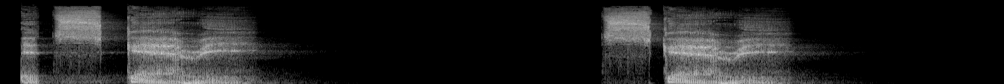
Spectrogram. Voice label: Scary Spoken, Scary’ and ‘It's Scary’ spoken in deep ominous voice.; Evil Voices; Horror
